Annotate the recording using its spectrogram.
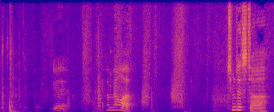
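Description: A young woman speaks nearby in a surprised, questioning tone.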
